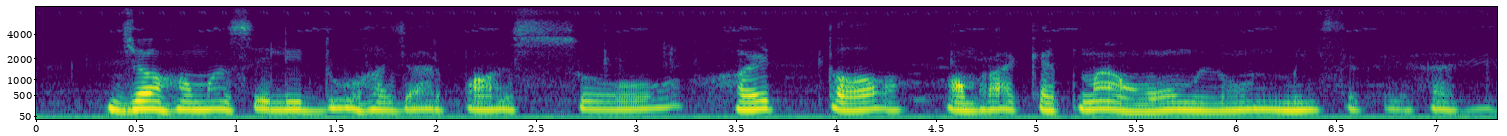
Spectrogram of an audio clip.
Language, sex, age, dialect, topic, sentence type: Maithili, male, 18-24, Southern/Standard, banking, question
